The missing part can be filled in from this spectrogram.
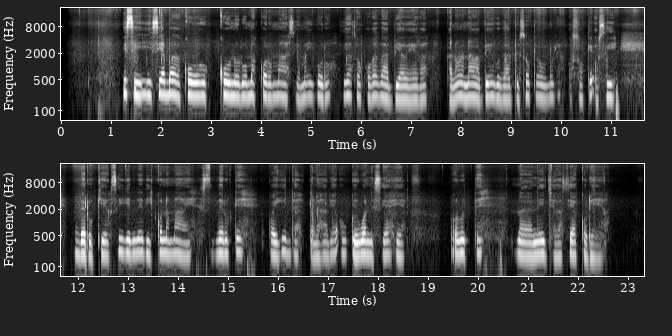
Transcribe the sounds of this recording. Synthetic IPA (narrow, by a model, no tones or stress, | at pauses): isiisiabaɣako | konoɾwɔmakɔɾɔmasiɔmaiɣoɾo | siɣasɔkɔɣaðabiawɛɣa | kanananawabeeɣoðabiosɔkɛonoɾɛosɔkɛʔosi | ðɛɾokiɛosiɣeɾiɾɛɾikɔnamae | siðɛɾoke | kwaihidainaɦaɾeaʔokweɣwanesiahea | o̰ɾute | naned͡ʒaɣasiakoɾeɔ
